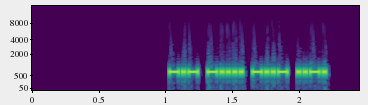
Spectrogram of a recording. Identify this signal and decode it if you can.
Morse code, heard as a keyed tone, about 52 wpm, 700 Hz. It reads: K6XF
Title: USA Call Signs - 4 Characters - Repeated 2x - 50wpm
